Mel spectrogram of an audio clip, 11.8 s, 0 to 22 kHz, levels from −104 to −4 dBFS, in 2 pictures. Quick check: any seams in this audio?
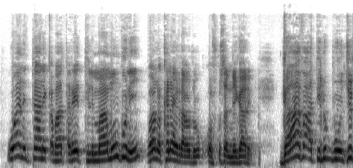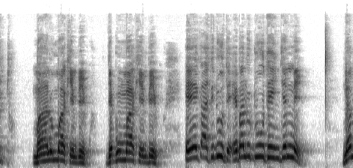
yes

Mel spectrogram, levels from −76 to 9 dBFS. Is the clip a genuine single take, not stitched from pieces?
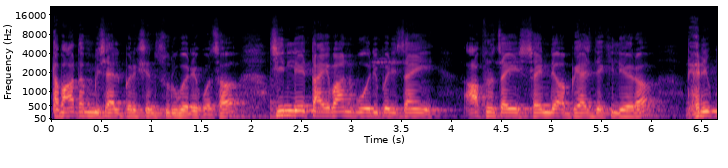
no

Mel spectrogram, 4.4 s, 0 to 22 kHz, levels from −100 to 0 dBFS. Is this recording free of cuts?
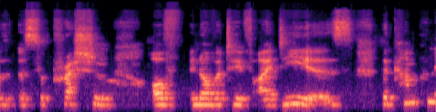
yes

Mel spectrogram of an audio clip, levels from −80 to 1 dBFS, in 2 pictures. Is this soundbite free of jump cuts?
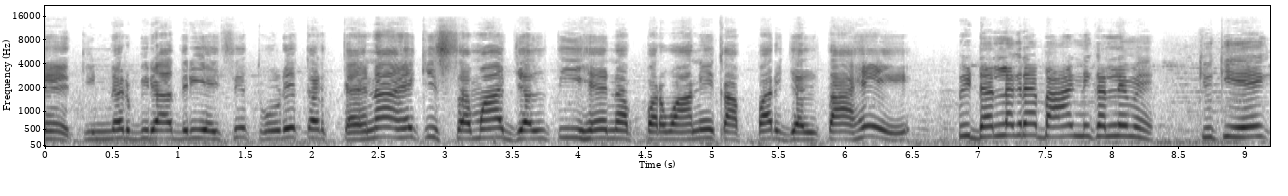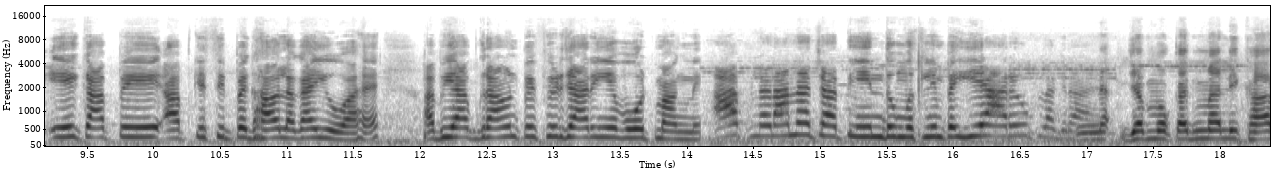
no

